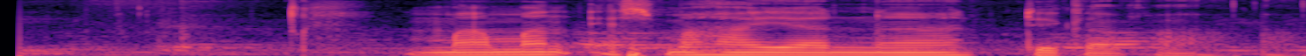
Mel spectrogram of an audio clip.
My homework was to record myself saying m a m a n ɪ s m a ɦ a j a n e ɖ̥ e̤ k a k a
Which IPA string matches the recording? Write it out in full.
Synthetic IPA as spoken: m a m a n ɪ s m a ɦ a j a n a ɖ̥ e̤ k a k a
